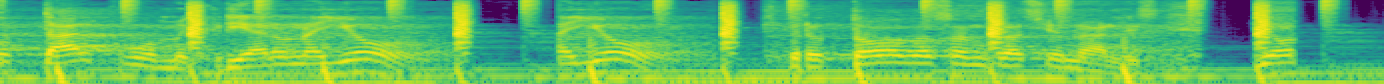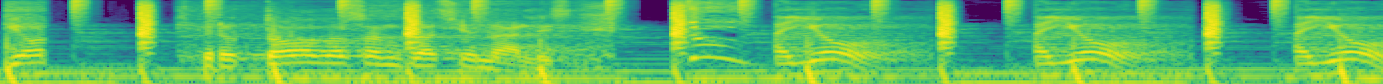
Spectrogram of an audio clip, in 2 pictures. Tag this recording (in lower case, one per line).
music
